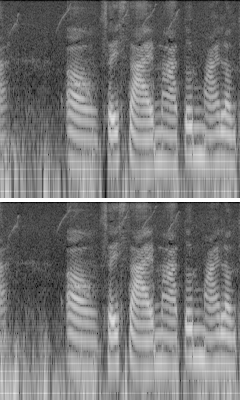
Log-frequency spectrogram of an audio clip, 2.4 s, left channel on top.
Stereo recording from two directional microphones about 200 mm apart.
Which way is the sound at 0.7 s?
5° right (ahead or behind).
